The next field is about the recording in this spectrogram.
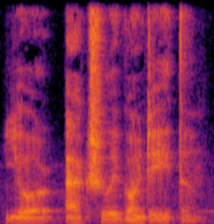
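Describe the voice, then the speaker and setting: A man playing a terse, loyal shinobi in a video game, solemn and restrained, with a gravelly voice. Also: low voice, little pitch movement, unhurried, a little mellow. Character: stoic loyal adult male shinobi serving a young lord. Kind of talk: video game cutscene acting.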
